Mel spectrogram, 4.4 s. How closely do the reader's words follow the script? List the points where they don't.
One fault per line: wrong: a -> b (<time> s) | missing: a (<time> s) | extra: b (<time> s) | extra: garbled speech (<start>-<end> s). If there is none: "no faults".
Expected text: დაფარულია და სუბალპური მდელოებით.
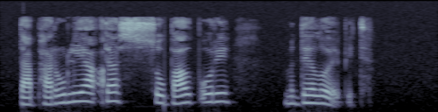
no faults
